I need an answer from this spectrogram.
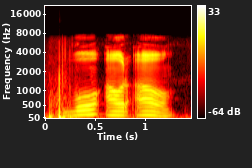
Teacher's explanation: वो और औ ये जो है ये कंठोष्ठ से बोले जाते हैं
